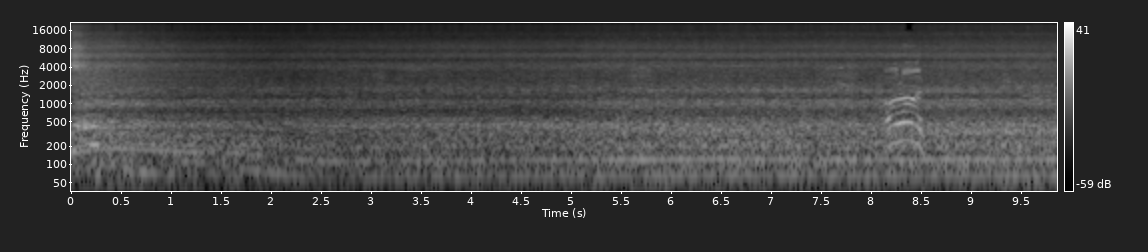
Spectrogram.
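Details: Ford F-250/F-350 Triton V10 first start after replacing leaking exhaust manifold gaskets and seized studs and refitting the Y-pipe: smooth, steady idle under a loud rush of cooling-fan air, no ticking or puffing exhaust leak; normal idle.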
